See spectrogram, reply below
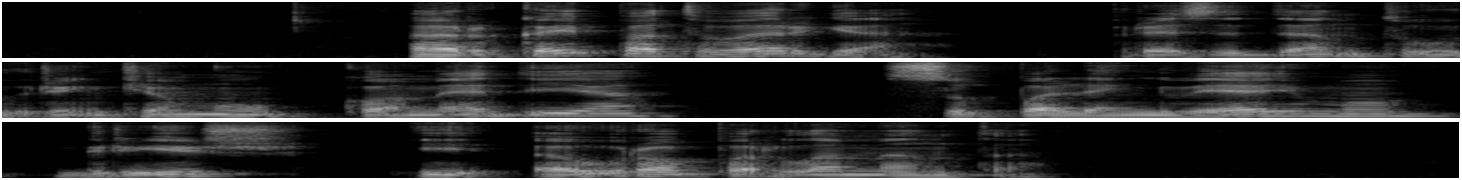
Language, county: Lithuanian, Alytus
